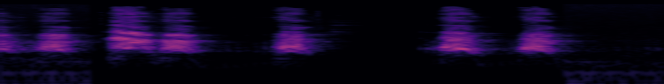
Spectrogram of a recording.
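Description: A dog in a children's tale lets out a run of short, close barks and yelps in uneven bursts, each separated by brief pauses, over a faint low hum.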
